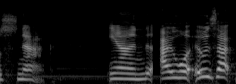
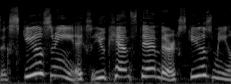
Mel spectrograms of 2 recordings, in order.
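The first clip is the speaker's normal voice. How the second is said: raised, high-pitched voice; 5 semitones higher than usual. Retelling how a store staff member shouted at people blocking the store: imitating a staff member raising their voice. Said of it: "raise their voice".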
